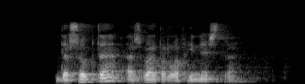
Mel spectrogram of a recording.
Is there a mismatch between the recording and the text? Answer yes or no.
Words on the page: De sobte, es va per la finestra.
no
